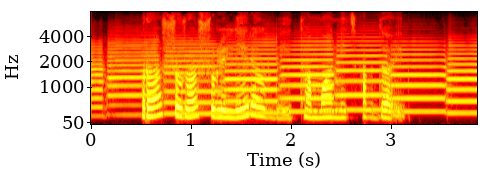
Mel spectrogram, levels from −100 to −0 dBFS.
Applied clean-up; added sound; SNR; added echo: none; Trumpet; 3 dB; none.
